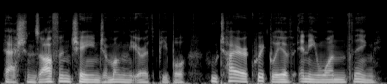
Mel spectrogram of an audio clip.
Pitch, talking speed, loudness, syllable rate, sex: 115 Hz, 215 wpm, -20 LUFS, 6.2 syllables/s, male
